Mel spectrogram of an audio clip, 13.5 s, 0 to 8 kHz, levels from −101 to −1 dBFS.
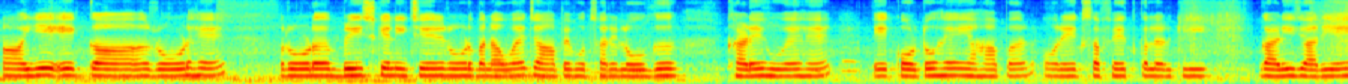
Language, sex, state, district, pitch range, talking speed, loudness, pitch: Hindi, female, Bihar, Gopalganj, 200-210 Hz, 160 wpm, -16 LUFS, 205 Hz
